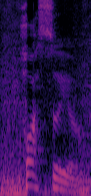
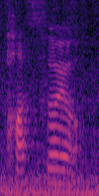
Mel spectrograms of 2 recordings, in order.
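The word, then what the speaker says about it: 봤어요: It's pasoyo. Again, we're Pasoyo. combining syllables because it ends with the vowel o. So that means we add asoyo to it. Oh, so you don't say like the poa. You just say pasoyo.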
